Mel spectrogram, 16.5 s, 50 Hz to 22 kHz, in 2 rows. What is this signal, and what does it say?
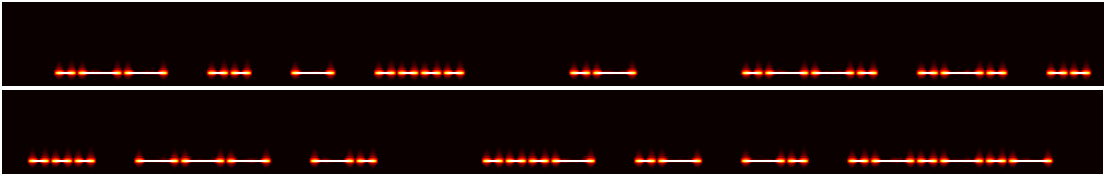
Morse code, heard as a keyed tone, about 14 wpm, spaced as for 12 wpm, 680 Hz. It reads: WITH A PRISON VAN.
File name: Morsekurs / Witze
